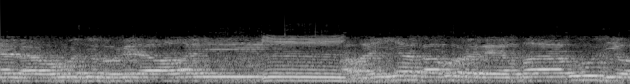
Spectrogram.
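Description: A man's voice reciting Qur'anic verses in a slow melodic chant, drawing out long notes, one held steadily for about a second midway through.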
